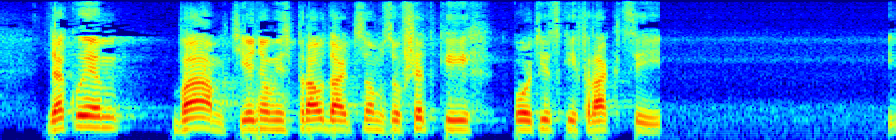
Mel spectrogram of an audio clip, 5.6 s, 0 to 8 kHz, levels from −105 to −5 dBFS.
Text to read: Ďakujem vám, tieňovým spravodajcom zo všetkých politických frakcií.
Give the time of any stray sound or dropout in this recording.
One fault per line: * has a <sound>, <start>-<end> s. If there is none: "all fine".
all fine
